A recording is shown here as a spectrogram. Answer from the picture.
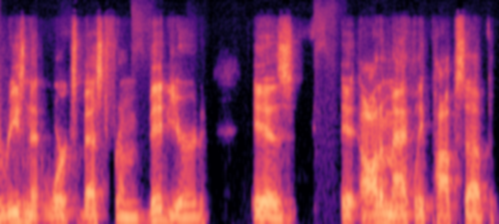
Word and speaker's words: Vidyard: heard of vidyard it's pronounced or the way it's spelled as vidyard v-i-d-y-a-r-d so vidyard is a video platform where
